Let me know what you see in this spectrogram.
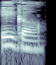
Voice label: "eagle", US English

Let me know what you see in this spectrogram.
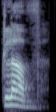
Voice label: "glove", british english

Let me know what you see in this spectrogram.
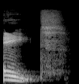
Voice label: "eight", british english

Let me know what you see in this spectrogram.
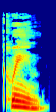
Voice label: "queen", US English

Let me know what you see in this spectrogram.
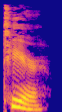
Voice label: "tear", US English

